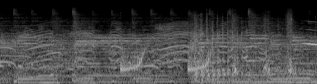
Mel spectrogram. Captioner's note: diving board boinging; air whooshing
